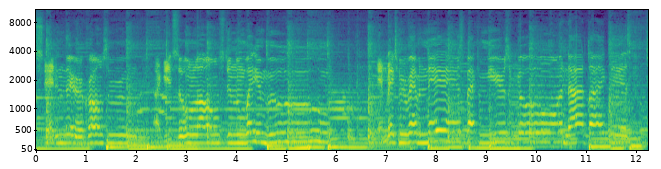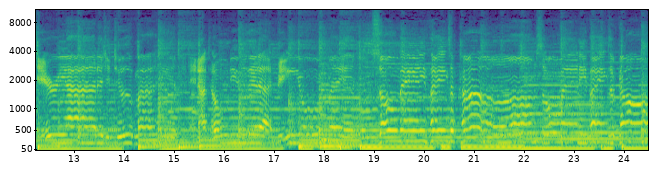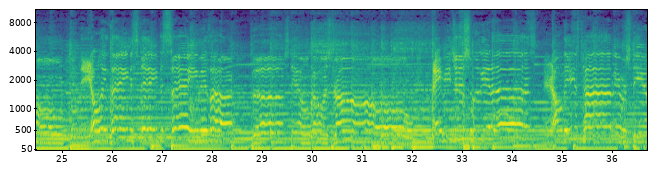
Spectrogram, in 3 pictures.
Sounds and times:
Male singing: 0.0s - 6.0s, 6.8s - 36.7s
Music: 0.0s - 36.7s.

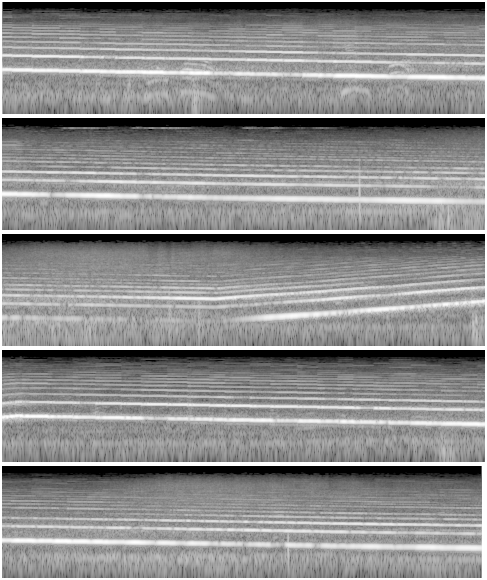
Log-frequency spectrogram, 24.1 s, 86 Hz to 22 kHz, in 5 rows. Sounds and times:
Fire engine, fire truck (siren): 0.0s - 24.1s.

